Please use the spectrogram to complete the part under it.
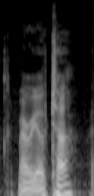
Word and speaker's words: Mariota: Mariota? – That's correct.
